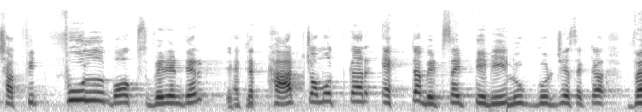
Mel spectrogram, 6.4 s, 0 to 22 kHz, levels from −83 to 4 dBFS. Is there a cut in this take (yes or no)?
yes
